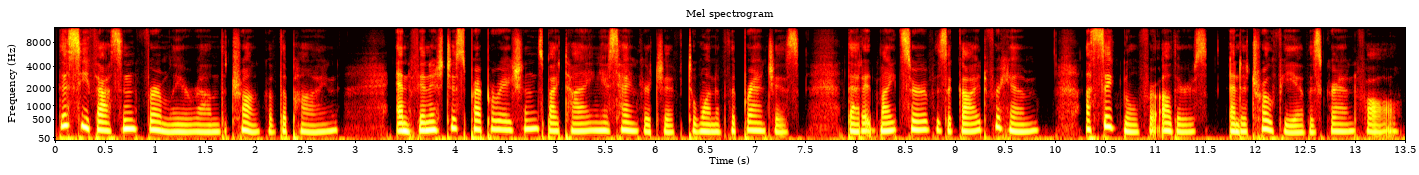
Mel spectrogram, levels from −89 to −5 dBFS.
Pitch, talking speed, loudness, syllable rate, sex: 200 Hz, 190 wpm, -20 LUFS, 5.3 syllables/s, female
